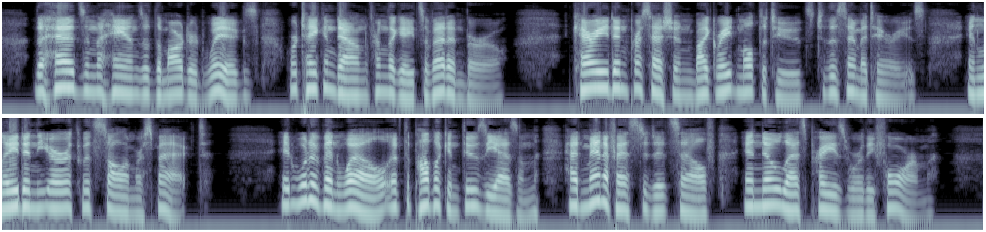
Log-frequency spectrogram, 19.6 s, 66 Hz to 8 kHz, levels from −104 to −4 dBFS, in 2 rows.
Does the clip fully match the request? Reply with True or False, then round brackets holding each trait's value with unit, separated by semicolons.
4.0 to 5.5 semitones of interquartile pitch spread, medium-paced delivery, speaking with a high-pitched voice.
False (4.5 semitones; 155 wpm; 160 Hz)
